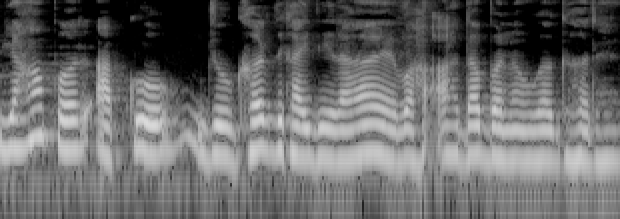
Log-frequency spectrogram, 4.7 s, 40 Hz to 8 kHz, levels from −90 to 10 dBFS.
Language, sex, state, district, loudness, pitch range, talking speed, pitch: Hindi, female, Uttar Pradesh, Etah, -15 LUFS, 175-215 Hz, 195 wpm, 190 Hz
